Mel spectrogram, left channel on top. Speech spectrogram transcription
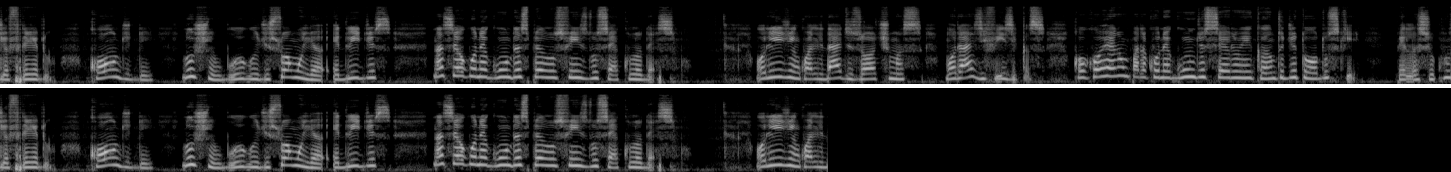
conde de Luxemburgo, e de sua mulher Edwiges, nasceu Cunigundes pelos fins do século X. Origem e qualidades ótimas, morais e físicas, concorreram para Cunigundes ser o encanto de todos que, pelas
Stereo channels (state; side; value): drops out; right; at 8.3 s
